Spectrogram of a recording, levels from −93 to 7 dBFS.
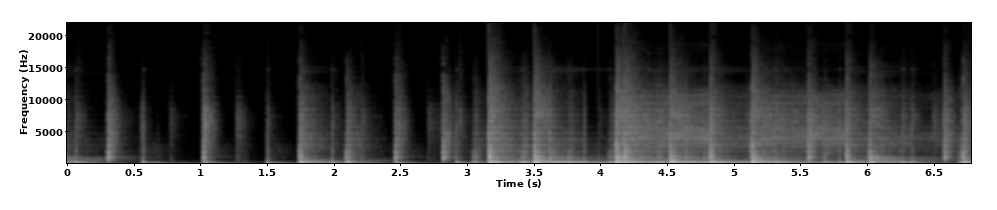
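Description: A second, late copy of the signal gets mixed back in from 3.99 s to the end of this music clip, most likely because a slower capture path or an out-of-step edit is carrying the same material twice. The result is a doubled audio track: a full-band duplicate trailing about a second behind, at roughly the same loudness as the original, with no decay or room colour. It cuts in abruptly and runs to the end.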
